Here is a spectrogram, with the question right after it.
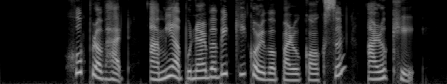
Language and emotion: Assamese, happy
